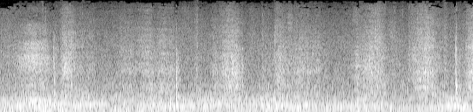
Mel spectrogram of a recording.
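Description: A cardboard box rustles as a hand turns it.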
